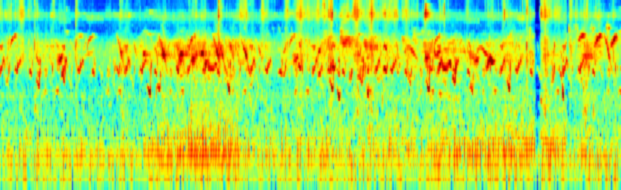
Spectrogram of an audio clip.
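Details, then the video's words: Partridge chicks, recently hatched, calling together: a dense chorus of many thin, high, rising peeps that overlap continuously, with steady low background hum. "Teetar ke bacho ki awaaz"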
